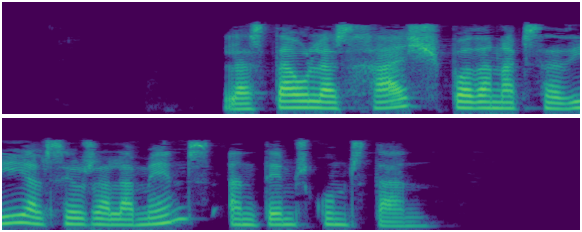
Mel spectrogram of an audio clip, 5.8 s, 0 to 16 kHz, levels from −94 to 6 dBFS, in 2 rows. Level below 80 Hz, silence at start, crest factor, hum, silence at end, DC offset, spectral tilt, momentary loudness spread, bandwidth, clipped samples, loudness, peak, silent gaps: -66 dBFS; 1.1 s; 20 dB; none; 0.75 s; under 0.1%; -3.5 dB/octave; 10 LU; 8.2 kHz; under 0.1%; -22 LUFS; -4 dBFS; none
